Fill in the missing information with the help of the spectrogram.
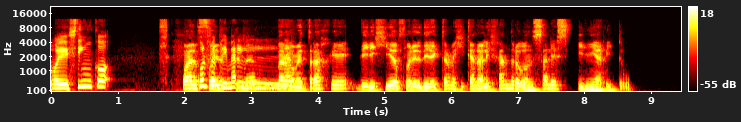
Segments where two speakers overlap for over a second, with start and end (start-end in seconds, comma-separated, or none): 2.2-3.6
